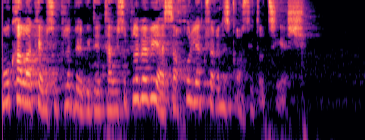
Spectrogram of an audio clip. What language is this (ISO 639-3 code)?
kat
